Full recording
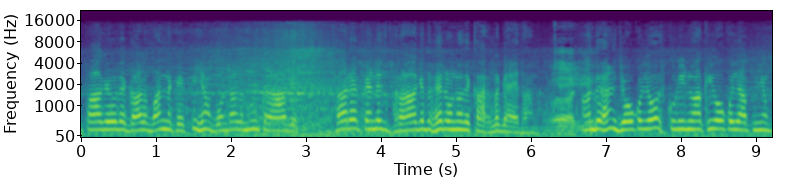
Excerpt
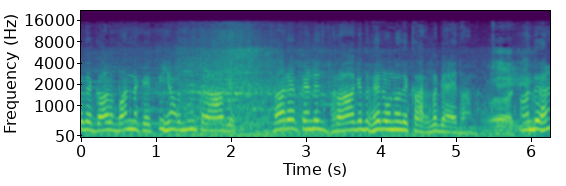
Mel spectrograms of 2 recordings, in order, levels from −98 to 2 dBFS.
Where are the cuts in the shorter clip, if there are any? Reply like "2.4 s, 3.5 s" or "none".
1.3 s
